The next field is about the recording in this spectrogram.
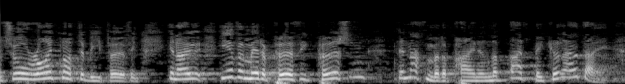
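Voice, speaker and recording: A man speaks at a fairly quick pace with a strong Australian accent, his pitch extremely high and swinging very widely. Noticeable background noise runs under him. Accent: broad Australian. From Australia, New South Wales (Wagga Wagga). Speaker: AA speaker sharing recovery story. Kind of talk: testimony. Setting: stage with audience. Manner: halting, many fillers.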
